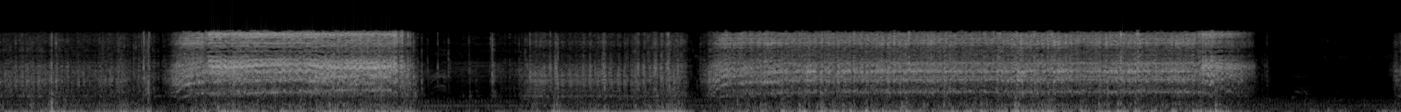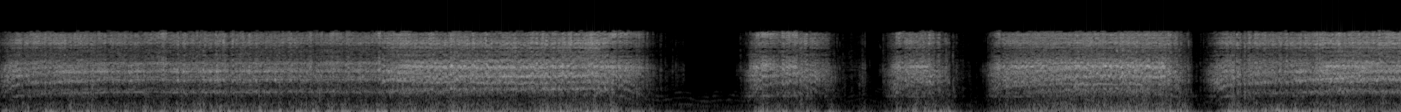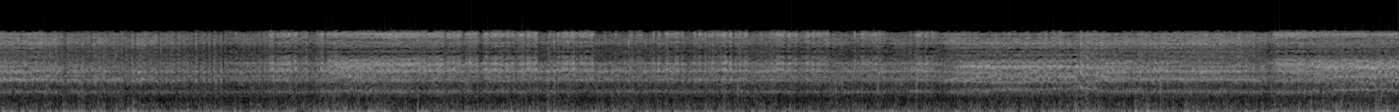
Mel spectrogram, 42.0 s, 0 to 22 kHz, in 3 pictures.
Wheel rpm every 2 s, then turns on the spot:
20, 140, 30, 50, 160, 160, 30, 110, 160, 160, 60, 50, 110, 130, 160, 160, 160, 160, 160, 160, 160.
4-6 20-22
